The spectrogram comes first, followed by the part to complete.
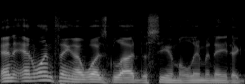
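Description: A man with a Canadian Prairie accent talks at a very fast pace. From Lloydminster area, western Canada. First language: Ukrainian. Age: 70s. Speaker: local businessman. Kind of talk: interview, life story.

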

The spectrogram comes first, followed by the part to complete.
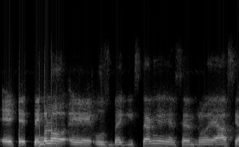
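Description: A man with a Puerto Rican accent, the sound dry and close with no echo. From Puerto Rico, Florida municipality. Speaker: travel blogger. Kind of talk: interview.

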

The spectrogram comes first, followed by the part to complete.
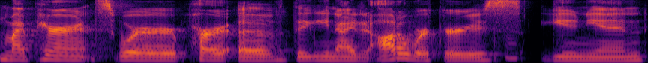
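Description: A woman talks at a very slow pace with a very deep, low pitch and fairly even intonation, in a Californian accent. The recording is very clean, with a silent background. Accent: Californian American English. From Los Angeles (mid-city). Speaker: podcast co-host and community organizer. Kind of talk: casual chat.

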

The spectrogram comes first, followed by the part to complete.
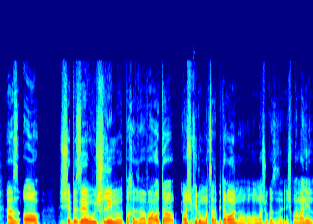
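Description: Here a man has an ordinary speaking voice at a medium pitch, with lively intonation and a fairly quick pace. The sound is dry and close with no echo, in a very clean recording with a silent background. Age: 30s. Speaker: podcast host. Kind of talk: casual chat.

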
